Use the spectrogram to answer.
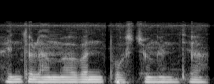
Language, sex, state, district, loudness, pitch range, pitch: Wancho, male, Arunachal Pradesh, Longding, -16 LUFS, 110-115 Hz, 110 Hz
